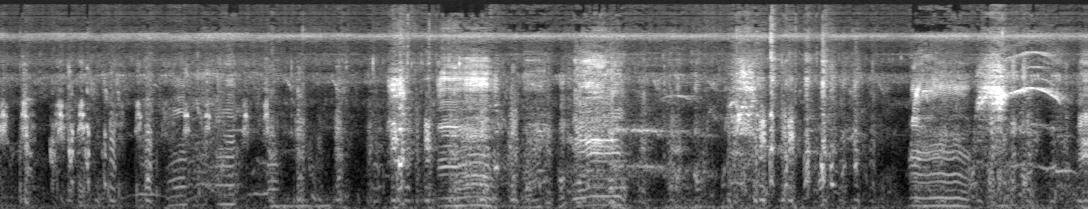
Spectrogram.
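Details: Domestic geese on a countryside farm, out of the pen to eat greens and splash in water, give scattered loud nasal honks in bursts separated by quieter gaps with softer background calling.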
